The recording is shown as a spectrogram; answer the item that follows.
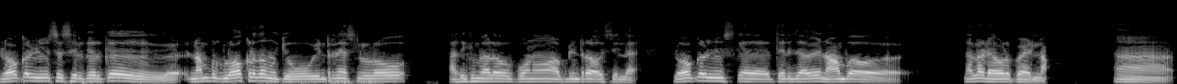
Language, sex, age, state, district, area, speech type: Tamil, female, 18-30, Tamil Nadu, Dharmapuri, rural, spontaneous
